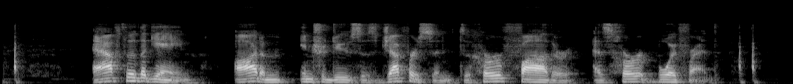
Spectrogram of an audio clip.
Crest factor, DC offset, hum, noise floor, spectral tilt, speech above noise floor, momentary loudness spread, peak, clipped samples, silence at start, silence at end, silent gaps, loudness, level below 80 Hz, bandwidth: 18 dB; under 0.1%; none; -61 dBFS; -5.5 dB/octave; 42 dB; 16 LU; -2 dBFS; under 0.1%; 0.15 s; 0.35 s; none; -19 LUFS; -52 dBFS; 7.2 kHz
